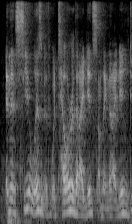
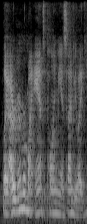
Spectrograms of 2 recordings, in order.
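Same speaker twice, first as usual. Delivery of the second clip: normal talking voice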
